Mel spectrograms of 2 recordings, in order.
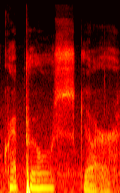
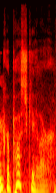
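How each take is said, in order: First: Crepuscular sounded out very slowly as "crep-YOOS-kyuh-ler"; halting mispronunciation. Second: Crepuscular as "kruh-PUS-kyuh-ler", stress on PUS; corrected pronunciation. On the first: Real, not acted. Reader stumbling over an unknown word, crepuscular haltingly as "crep-YOOS-kyuh-ler". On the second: Shown as a demonstration. Reader copying a pronunciation clip, crepuscular lower as "kruh-PUS-kyuh-ler". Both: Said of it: "at least I'm trying".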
